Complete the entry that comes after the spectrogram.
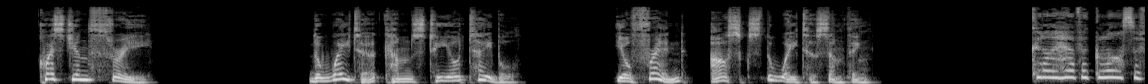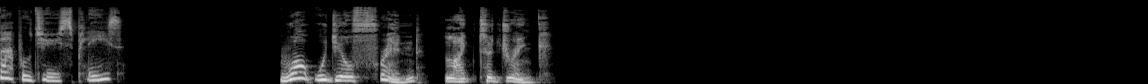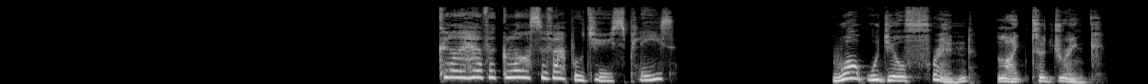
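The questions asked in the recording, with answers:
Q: What would your friend like to drink?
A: A glass of apple juice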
